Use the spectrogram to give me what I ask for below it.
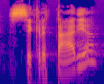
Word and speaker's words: secretária: com aquela pronúncia e você tem secretária e você tem secretaria e aí já é o que já é diferente já não é mais uma paróquia situada a terminar de tonghua é você já tem uma pronúncia diferenciado então secretária o secretário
